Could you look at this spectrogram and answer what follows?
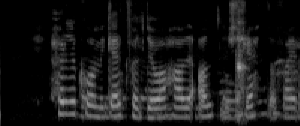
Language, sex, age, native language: Icelandic, female, 11, Icelandic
